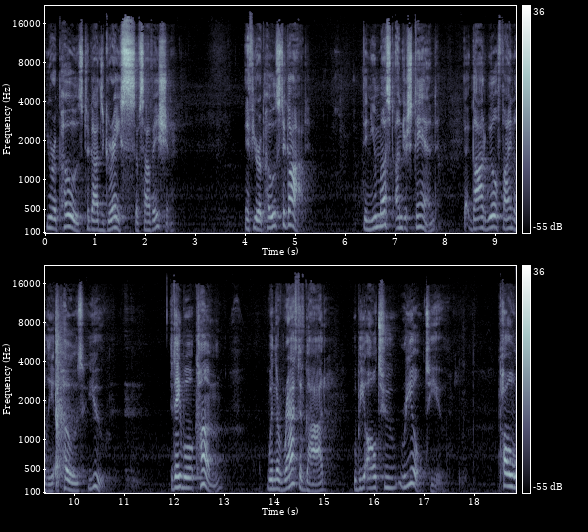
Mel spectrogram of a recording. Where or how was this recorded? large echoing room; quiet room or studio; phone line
large echoing room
